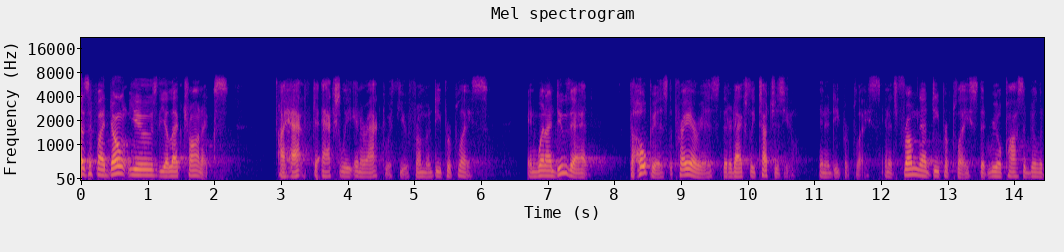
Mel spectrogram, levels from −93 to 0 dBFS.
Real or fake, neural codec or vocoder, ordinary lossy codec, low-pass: real; none; Opus, 16 kbps; 7.2 kHz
